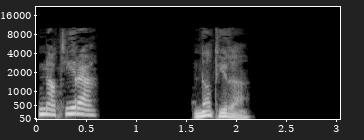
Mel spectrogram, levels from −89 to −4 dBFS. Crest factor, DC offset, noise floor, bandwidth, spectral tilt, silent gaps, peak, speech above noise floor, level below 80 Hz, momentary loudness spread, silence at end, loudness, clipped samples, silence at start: 16 dB; under 0.1%; under -90 dBFS; 10.5 kHz; -7 dB/octave; 0.82-1.55 s; -10 dBFS; over 68 dB; -44 dBFS; 12 LU; 0.9 s; -24 LUFS; under 0.1%; 0 s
